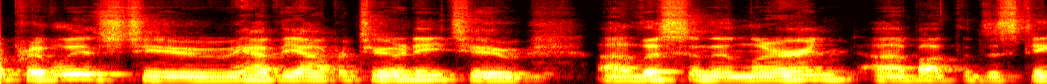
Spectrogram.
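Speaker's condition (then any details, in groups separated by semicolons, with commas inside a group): No condition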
